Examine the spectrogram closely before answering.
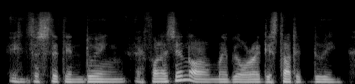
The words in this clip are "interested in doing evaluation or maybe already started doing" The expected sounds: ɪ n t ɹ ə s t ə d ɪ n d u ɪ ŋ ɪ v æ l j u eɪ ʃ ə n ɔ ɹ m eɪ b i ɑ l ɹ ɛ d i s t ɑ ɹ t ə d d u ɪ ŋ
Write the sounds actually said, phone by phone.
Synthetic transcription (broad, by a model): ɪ n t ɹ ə s t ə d ɪ n d u ɪ ŋ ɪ f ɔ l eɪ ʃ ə n ɔ ɹ m eɪ b i ɑ l ɹ ɛ d i s t ɑ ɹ t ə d d u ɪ ŋ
